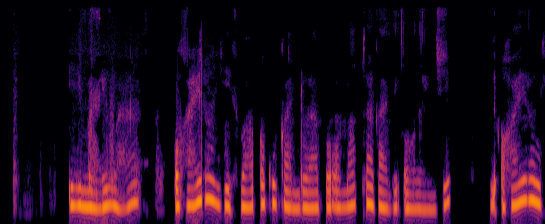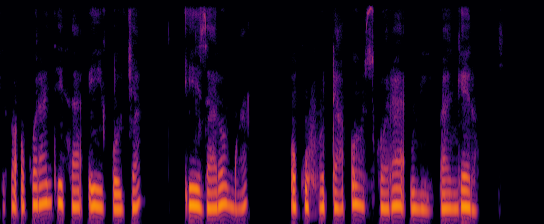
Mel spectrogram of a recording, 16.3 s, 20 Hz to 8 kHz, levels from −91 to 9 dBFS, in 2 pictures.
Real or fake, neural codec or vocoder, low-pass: real; none; 7.2 kHz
